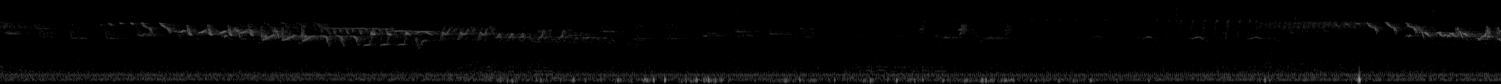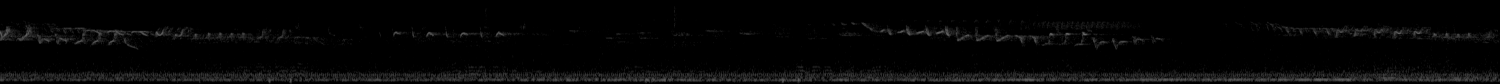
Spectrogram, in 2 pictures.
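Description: A songbird singing a short phrase again and again, a quick run of high notes falling in pitch, lasting about three seconds and repeated roughly every ten seconds.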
